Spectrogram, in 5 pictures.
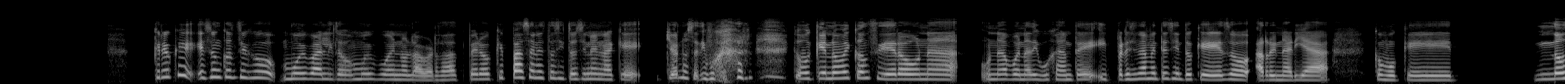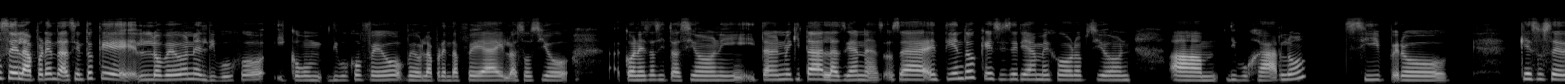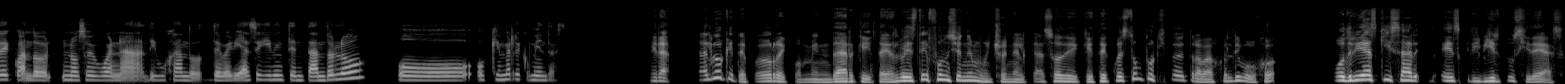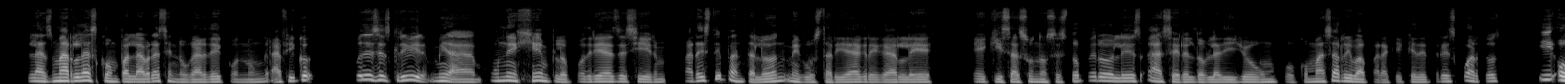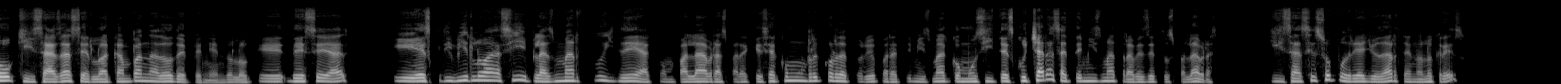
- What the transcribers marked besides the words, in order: chuckle; "quizás" said as "quizar"
- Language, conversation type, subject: Spanish, advice, ¿Cómo te impide el perfeccionismo terminar tus obras o compartir tu trabajo?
